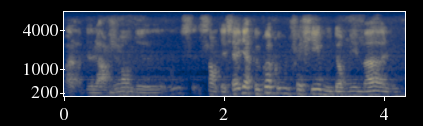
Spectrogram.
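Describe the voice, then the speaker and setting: Fairly slow and with ordinary pitch variation, the voice has a dark, mellow, somewhat breathy tone and audible room echo. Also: man. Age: 60s. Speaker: organic food expert and speaker. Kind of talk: conference talk with Q&A. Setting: university conference with students. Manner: hesitant, many fillers and restarts.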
